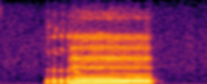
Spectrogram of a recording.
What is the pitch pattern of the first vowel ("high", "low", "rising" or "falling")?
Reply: low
